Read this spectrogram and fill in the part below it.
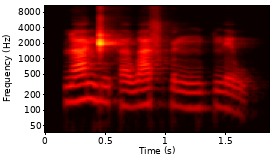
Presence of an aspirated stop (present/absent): absent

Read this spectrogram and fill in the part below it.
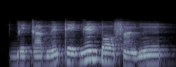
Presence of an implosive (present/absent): absent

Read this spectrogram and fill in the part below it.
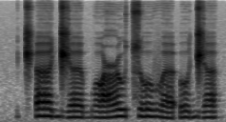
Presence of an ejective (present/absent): present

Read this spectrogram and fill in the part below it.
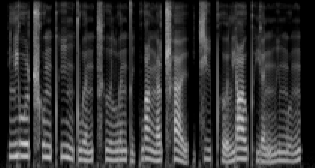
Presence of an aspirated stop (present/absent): present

